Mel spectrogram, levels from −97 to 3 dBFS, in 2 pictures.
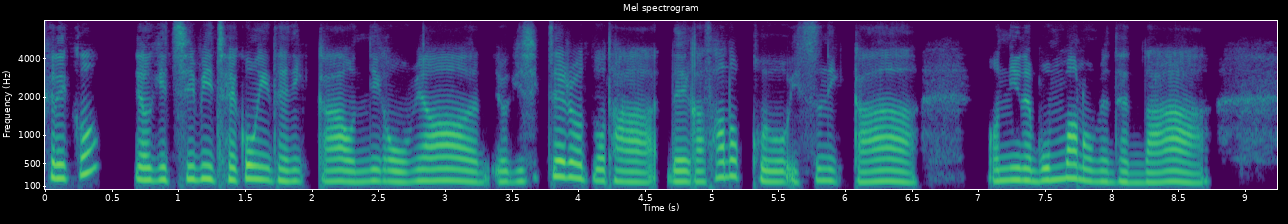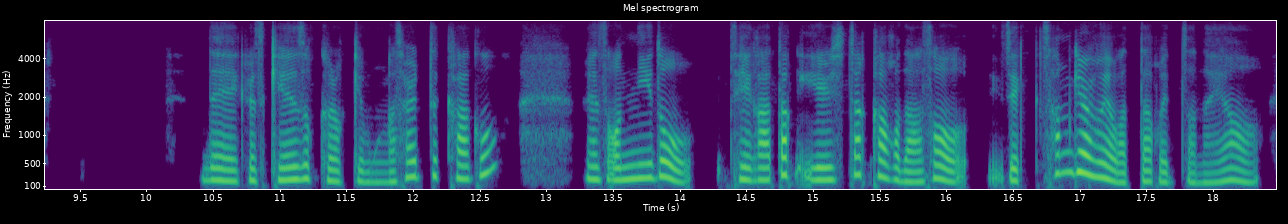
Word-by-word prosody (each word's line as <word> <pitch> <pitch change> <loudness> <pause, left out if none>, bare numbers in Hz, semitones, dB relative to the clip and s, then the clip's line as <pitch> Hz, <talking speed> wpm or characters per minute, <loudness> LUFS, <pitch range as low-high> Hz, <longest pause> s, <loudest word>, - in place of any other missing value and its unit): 그리고 280 - +2 0.3
"여기 215 0 +2
집이 230 +2 +1
제공이 225 +1 +2
되니까 195 -1 -1
언니가 190 +1 -2
오면 195 0 +2
여기 185 0 -4
식재료도 255 -2 +2
다 185 -2 0
내가 185 -1 +1
사놓고 215 -6 -1
있으니까 190 -2 -1 0.5
언니는 205 0 +1
몸만 225 +3 +3
오면 185 -2 -2
된다." 175 0 0 1.7
네. 210 -3 +1
그래서 205 -2 -4
계속 220 +2 +1
그렇게 190 -1 -3
뭔가 175 0 -5
설득하고, 270 - -1 0.6
그래서 225 -3 -2
언니도 235 -2 +3 0.3
제가 215 -1 +2
딱 305 +5 +3
일 215 0 +1
시작하고 265 0 0
나서 185 +2 +2 0.2
이제 240 -5 -2 0.2
3 330 +2 -3
개월 335 -5 +6
후에 250 - +4
왔다고 185 -1 -1
했잖아요. 175 +3 -4
205 Hz, 285 characters per minute, -23 LUFS, 185-235 Hz, 1.7 s, 개월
